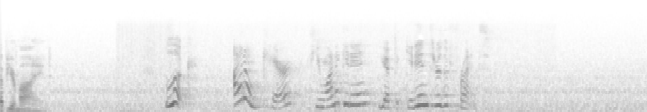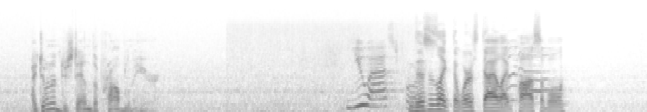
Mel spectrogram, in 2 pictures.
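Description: A woman talks with animation.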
